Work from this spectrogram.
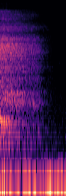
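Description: A slow, deep breath, loud and close, hisses out and trails off into quiet, demonstrating relaxed breathing, with no talking.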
